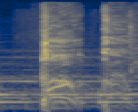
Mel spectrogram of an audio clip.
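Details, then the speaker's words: Two short, dry cough bursts from an adult over steady background music, acted to portray a patient's chronic cough. "You know when you're on an airplane? And that person next to you keeps coughing, and you just want to get away from them? Well I'm that person coughing."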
